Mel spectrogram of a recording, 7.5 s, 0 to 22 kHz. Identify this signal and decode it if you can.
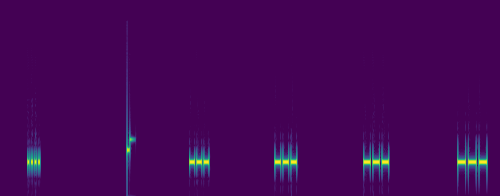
Morse code, heard as a keyed tone, about 40 wpm, spaced as for 8 wpm, 700 Hz. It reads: H OOOO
